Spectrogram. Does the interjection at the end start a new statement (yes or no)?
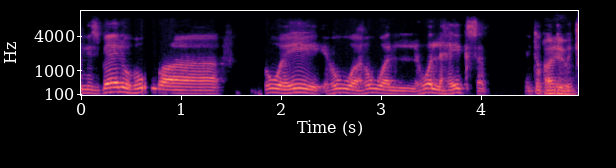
no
